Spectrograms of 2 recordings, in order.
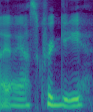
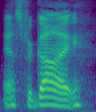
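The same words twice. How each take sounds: First: "Guy" said as "ghee"; French pronunciation. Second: "Guy" said to rhyme with "sky"; English pronunciation. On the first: Shown as a demonstration. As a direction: say "Guy" like "ghee", rhyming with "key". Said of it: "spelled G U Y, I ask for Guy". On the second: Retold or imitated. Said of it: "because one time I asked for Guy".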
